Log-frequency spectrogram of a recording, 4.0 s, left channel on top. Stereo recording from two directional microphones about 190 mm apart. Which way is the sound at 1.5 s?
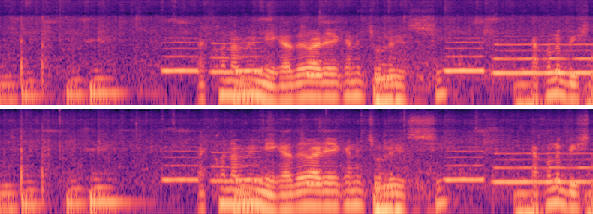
5° right (ahead or behind).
